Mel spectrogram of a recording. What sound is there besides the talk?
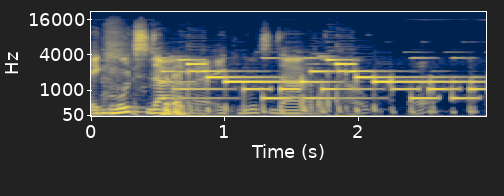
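phone alarm going off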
